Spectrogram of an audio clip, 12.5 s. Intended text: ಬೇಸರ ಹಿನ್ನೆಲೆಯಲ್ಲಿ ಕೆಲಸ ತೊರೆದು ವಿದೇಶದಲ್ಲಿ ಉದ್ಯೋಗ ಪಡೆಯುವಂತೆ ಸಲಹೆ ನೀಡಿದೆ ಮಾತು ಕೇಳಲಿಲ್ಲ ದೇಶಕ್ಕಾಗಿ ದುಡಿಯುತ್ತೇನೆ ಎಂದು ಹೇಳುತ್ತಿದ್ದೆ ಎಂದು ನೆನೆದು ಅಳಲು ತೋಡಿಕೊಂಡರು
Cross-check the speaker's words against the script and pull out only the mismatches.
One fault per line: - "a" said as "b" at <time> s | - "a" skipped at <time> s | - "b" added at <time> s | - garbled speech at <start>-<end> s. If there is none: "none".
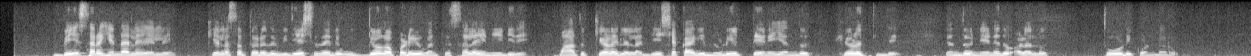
none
